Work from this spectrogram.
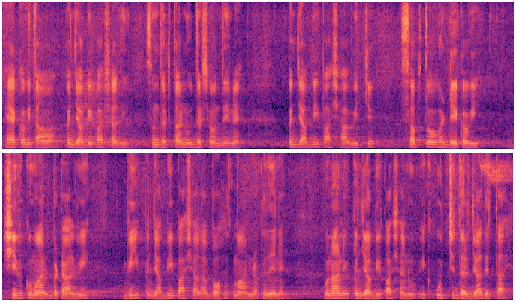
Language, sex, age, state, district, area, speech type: Punjabi, male, 18-30, Punjab, Pathankot, urban, spontaneous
